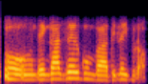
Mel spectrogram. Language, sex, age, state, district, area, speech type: Manipuri, female, 60+, Manipur, Imphal East, urban, conversation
